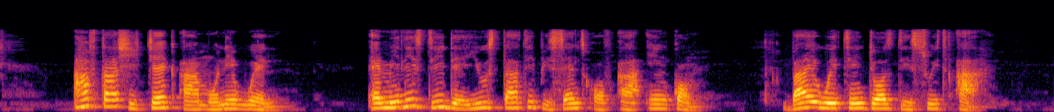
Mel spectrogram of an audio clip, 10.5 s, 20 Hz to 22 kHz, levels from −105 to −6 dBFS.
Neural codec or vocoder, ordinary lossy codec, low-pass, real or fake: none; none; 7.2 kHz; real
